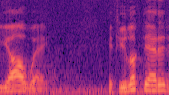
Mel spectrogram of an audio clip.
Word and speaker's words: Yahweh: and so it's pronounced Yahweh. Yahweh.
